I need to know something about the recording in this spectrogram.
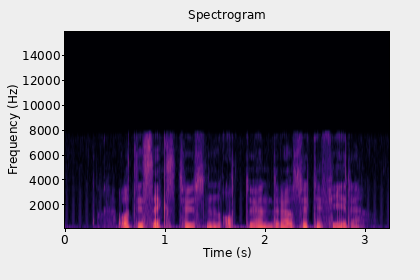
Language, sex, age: Norwegian, male, 39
